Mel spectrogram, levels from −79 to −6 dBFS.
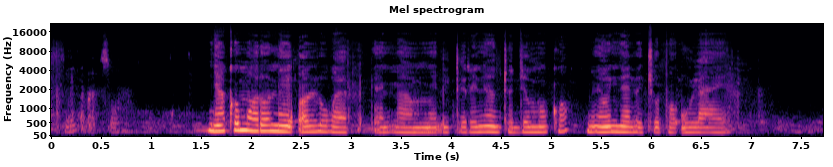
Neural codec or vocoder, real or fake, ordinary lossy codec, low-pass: codec, 44.1 kHz, 3.4 kbps, Pupu-Codec; fake; none; none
